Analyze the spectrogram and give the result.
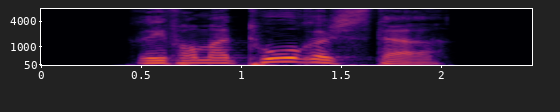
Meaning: inflection of reformatorisch: 1. strong/mixed nominative masculine singular superlative degree 2. strong genitive/dative feminine singular superlative degree
- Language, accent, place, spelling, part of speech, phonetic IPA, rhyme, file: German, Germany, Berlin, reformatorischster, adjective, [ʁefɔʁmaˈtoːʁɪʃstɐ], -oːʁɪʃstɐ, De-reformatorischster.ogg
